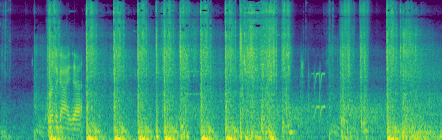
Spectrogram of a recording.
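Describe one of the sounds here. A rifle fires repeated sharp shots.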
